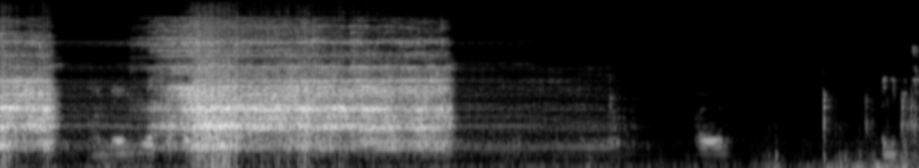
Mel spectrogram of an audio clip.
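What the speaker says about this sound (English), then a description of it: "the lathe started to make a funny noise here, so I turned it off immediately" A lathe turning a small wheel gives a loud, harsh grinding whine for a few seconds, then cuts off to quiet, with faint clicks and knocks after.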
